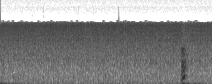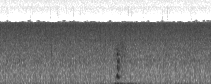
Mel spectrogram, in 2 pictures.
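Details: Sleeping dog vocalizing while dreaming: two soft, brief muffled yips roughly three seconds apart, quieter than the low steady background hum of the room.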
